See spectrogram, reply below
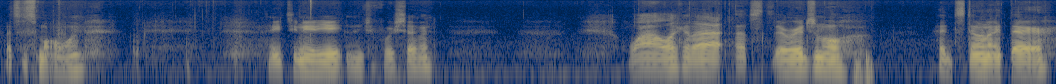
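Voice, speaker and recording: A man's voice: fairly low pitch, fairly even intonation, unhurried, pauses often, darkish tone. A man giving casual off-the-cuff vlog commentary in fragments as he explores outdoors. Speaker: vlogger exploring a graveyard. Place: outdoors in a graveyard at night. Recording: noisy handheld outdoor recording, clicks.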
